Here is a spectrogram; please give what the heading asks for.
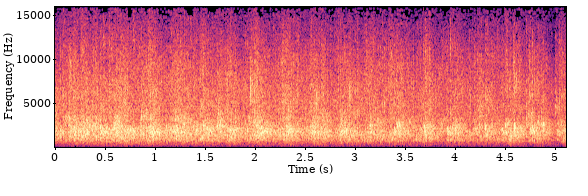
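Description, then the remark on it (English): Sustained applause from a sizable audience at Buffalo State University for President Conway Turner, a dense steady patter of many hands clapping at an even level for several seconds with no voices rising above it. “Let's give President Conway Turner a round of applause.”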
